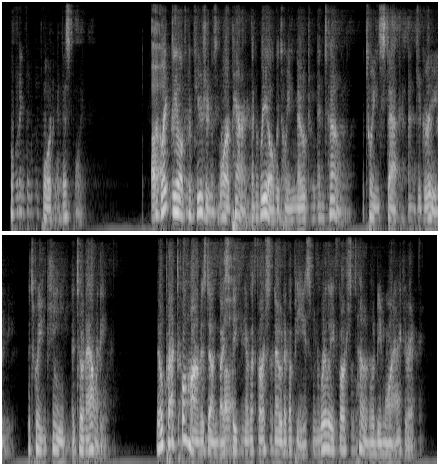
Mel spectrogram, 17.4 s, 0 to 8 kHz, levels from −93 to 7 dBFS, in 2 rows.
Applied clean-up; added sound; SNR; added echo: neural mask model DeepFilterNet 3.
